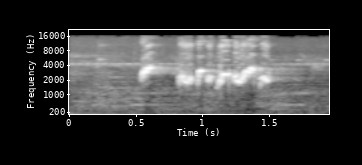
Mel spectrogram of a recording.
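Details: Morning song of a red-whiskered bulbul kept for song training: a lively phrase of five or six rapid, rolling warbled notes over about a second, bright and slightly buzzy, in a quiet setting.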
